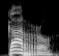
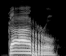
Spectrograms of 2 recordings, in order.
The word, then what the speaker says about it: carro: eres siempre suena doble carro carro es importante marcar la r perro perro zorro torró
